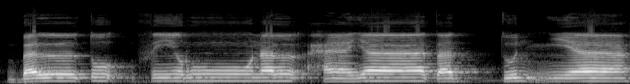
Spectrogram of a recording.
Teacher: Tetapi di sini ada pengecualian, yaitu ini di dalam hukum idgham bi ghunnah sudah disebutkan, termasuk lafadz dunya itu tidak didengungkan, jadi dibaca jelas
